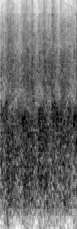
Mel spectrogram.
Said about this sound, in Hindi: यीशु मसीह के लिए ताली बजाएंगे जोर से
